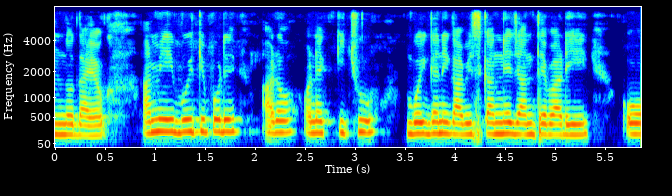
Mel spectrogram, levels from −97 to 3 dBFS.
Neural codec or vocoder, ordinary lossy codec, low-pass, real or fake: codec, 16 kHz, 4.8 kbps, FACodec; none; 7.2 kHz; fake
